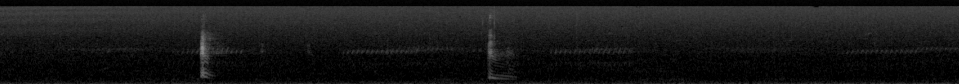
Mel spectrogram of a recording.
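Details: Frogs by a pond in a binaural recording: two sharp, loud plucked calls about three seconds apart stand out over a faint, steady chorus of short buzzy trills repeating in the background.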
